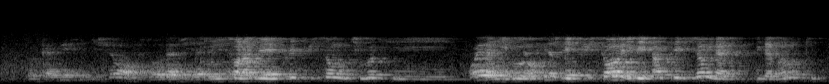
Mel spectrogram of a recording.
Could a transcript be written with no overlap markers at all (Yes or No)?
No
